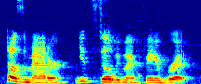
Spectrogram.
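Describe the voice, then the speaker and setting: A woman's voice: medium pitch, expressive, a little fast, natural voice. A woman voicing an upbeat, boastful teenage big brother in a storybook read-aloud, with playful, emphatic delivery.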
